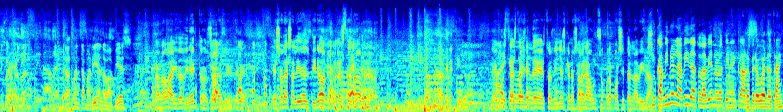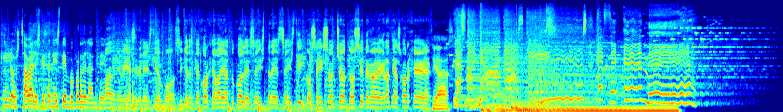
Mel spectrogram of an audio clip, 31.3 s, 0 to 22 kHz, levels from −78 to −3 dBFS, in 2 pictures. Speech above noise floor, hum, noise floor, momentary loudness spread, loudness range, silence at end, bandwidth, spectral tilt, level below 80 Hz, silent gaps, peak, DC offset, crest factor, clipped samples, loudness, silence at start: 30 dB; none; -52 dBFS; 8 LU; 4 LU; 0.7 s; 19 kHz; -4 dB/octave; -30 dBFS; none; -2 dBFS; under 0.1%; 20 dB; under 0.1%; -22 LUFS; 0 s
